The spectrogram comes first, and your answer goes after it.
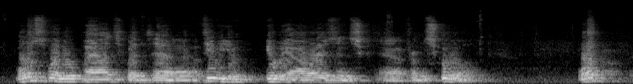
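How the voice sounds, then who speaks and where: A man with an Upper Midwest accent speaks very slowly at a fairly low pitch with ordinary pitch variation. Audible room echo surrounds his voice. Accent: Upper Midwest American. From Wisconsin, US Midwest. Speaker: war veteran. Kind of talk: talk to a local history audience. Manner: halting, many fillers.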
